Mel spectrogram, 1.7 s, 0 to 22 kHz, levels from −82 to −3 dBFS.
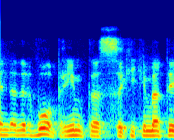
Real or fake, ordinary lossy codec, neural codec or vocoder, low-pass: fake; Opus, 32 kbps; codec, 16 kHz, 0.8 kbps, ZipCodec; 7.2 kHz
